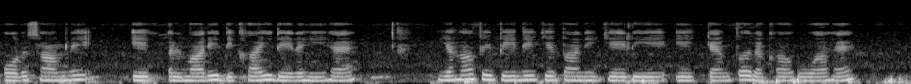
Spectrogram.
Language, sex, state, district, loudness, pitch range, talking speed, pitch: Hindi, female, Rajasthan, Bikaner, -17 LUFS, 180-205 Hz, 130 wpm, 185 Hz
